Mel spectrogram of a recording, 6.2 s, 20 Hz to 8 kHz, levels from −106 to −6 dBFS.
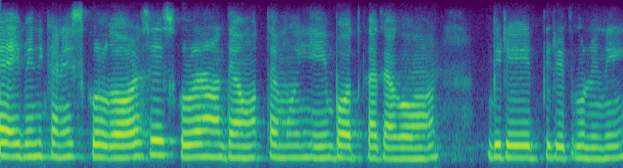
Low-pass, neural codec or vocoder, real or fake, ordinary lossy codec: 7.2 kHz; vocoder, 44.1 kHz, 128 mel bands, Pupu-Vocoder; fake; Opus, 24 kbps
